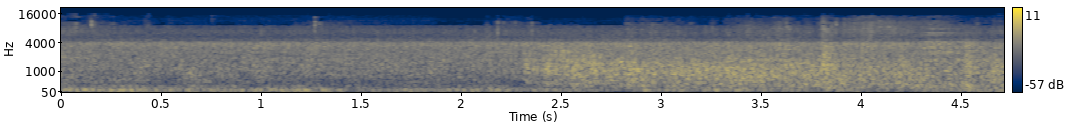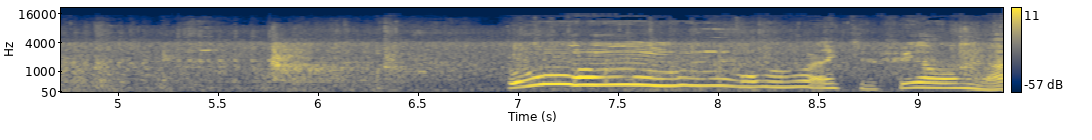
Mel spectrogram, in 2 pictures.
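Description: Boots clang on metal steps and grating.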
